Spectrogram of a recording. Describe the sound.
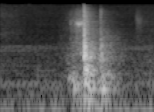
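A heavy laboratory door at a research centre in Halle opens into a culture room for fungal cultures, making one brief, moderately loud swishing thud midway through, with no voices.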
